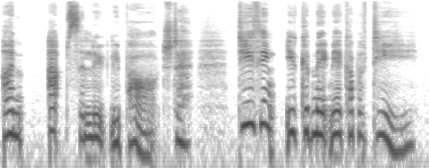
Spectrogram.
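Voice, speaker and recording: A charming young woman spy, quick-witted and breezy, coaxing people with bright persuasive talk, as a woman reader puts her on. Her voice lifts a little above the narration. Dry and close to the mic. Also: a little high, big pitch swings, vocal fry, husky, no echo, pitched above the performer's own voice, full character voice.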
